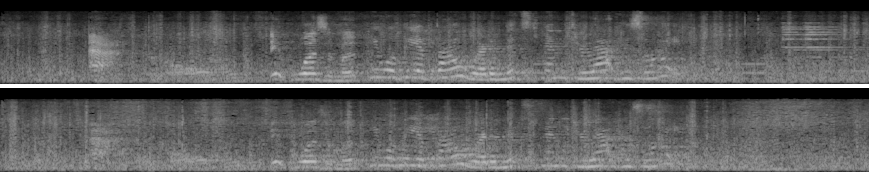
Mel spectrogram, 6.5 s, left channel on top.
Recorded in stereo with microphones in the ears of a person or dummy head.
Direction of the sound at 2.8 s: 45° left (ahead or behind).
